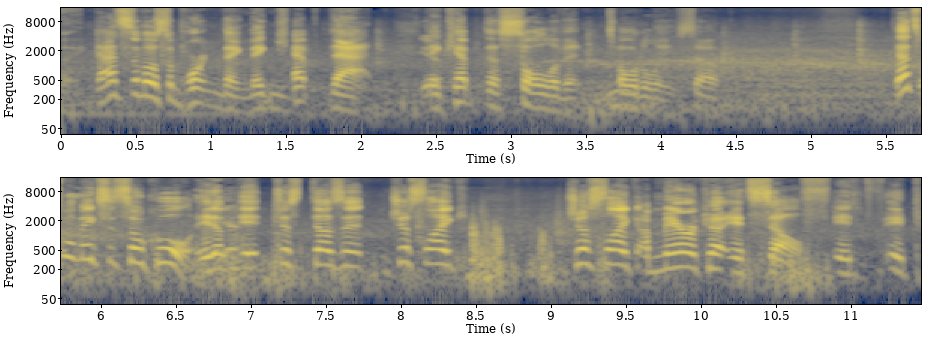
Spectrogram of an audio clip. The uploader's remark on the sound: This time, we're outside the gates. Knott's Berry Farm's perfect replica of Independence Hall that isn't even inside the park.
